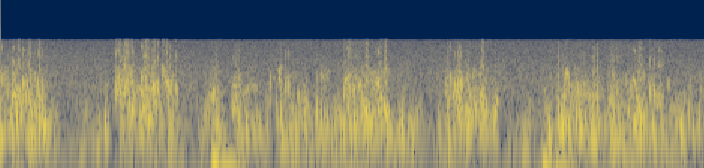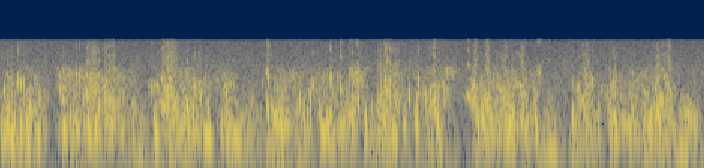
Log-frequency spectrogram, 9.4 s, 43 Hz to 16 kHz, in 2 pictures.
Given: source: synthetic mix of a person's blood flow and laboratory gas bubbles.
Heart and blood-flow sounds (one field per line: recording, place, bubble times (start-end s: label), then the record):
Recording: Doppler ultrasound of blood flow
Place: precordium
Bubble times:
0.00-0.35 s: bubbles
0.66-1.22 s: bubbles
1.35-2.22 s: bubbles
2.28-2.74 s: bubbles
2.90-3.35 s: bubbles
3.60-4.50 s: bubbles
4.53-5.02 s: bubbles
5.06-5.61 s: bubbles
5.67-6.33 s: bubbles
6.41-8.31 s: bubbles
8.46-9.22 s: bubbles
From the record:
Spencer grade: 4 (maximum detectable bubble signal sounding continuously throughout systole and diastole of every cardiac period, and overriding the amplitude of the normal cardiac signals)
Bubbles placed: anywhere in the cardiac cycle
